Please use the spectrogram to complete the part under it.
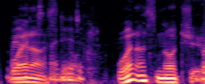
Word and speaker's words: buenas noches: Well, I was saying buenos nachos wrong. It's buenos nachos. People were saying, you said it wrong, Rebecca. So did Stereo, the band. – Yeah, because it's buenas noches.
